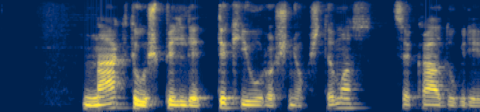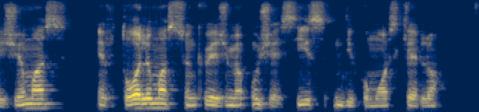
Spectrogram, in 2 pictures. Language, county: Lithuanian, Tauragė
